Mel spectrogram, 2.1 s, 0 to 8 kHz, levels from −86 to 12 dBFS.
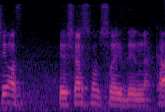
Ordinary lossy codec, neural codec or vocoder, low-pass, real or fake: none; codec, 16 kHz, 1.1 kbps, Voila-Tokenizer; 7.2 kHz; fake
